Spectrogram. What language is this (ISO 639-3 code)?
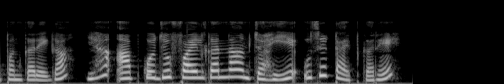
hin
